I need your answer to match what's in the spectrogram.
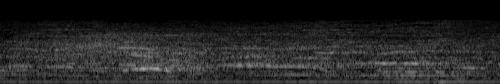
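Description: Carroll basketball fans at a game against Forest City keep up a steady wash of cheering and crowd noise, with clapping blended into the roar and murmured chatter throughout.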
